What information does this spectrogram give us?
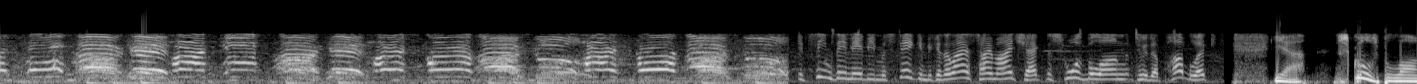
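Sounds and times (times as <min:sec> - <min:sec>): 
protesters chanting slogans: 0:00.0 - 0:08.0
speech: 0:08.0 - 0:14.1.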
